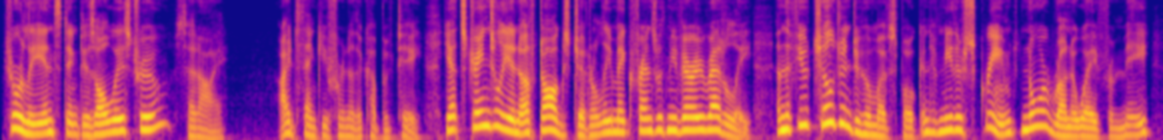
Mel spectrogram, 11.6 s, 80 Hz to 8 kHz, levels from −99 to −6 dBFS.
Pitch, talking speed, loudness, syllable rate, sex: 190 Hz, 205 wpm, -18 LUFS, 6.0 syllables/s, female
